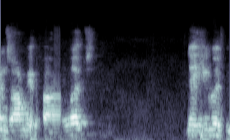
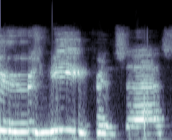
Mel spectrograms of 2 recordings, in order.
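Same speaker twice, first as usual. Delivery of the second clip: raised, loud teasing retort; mock offence; 7 semitones higher, 5 dB louder, much slower than usual. Teasing a friend who shrugged off the question, mock-offended. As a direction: call it out with exaggerated indignation.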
